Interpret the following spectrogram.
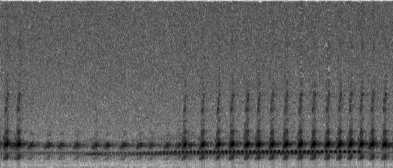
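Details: Pond tree frogs calling by night in mid-April, north-east Italy: quick uneven pulsed croaks from several frogs overlap a smooth, slightly rising trill of mole crickets.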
